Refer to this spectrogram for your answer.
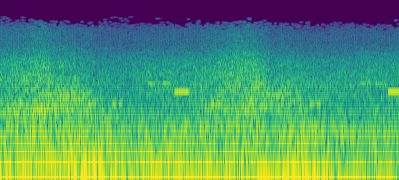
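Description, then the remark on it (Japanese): Steady, dense street traffic near Soga Station at a pedestrian crossing, a continuous low rumble of passing cars and buses with occasional faint tonal beeps from the crossing signal, busy and unbroken throughout. “でもさ、こうやって多分録音してるとさ、とても都会にいるような感じがするんだけどさ、単に賑やかなところにいるだけなんだよ。”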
